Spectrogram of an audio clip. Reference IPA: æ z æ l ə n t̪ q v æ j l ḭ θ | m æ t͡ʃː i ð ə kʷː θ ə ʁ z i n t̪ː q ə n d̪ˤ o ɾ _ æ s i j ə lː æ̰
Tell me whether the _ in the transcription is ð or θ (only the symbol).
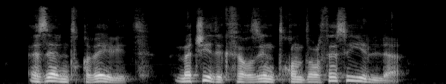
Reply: θ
